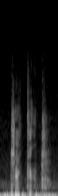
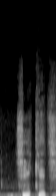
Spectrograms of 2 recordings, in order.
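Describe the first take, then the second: First: It is said with an English pronunciation. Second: It is said with a Brazilian Portuguese pronunciation. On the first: "em vez de dizer" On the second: "Nós diremos"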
